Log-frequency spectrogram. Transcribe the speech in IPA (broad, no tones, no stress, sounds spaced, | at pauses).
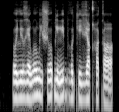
o lʲ o ɣ ɛ w o w i ʃ o ɓ i mʲ ə bʱ o kʲ ɛ vʲ o qʰ o k ɑ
